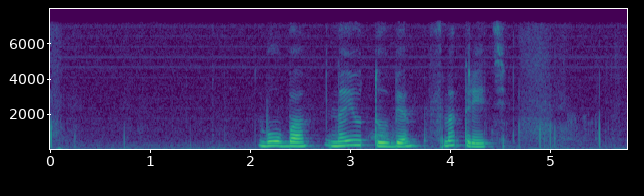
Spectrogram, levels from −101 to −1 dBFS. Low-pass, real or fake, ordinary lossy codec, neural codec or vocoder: 7.2 kHz; real; MP3, 64 kbps; none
